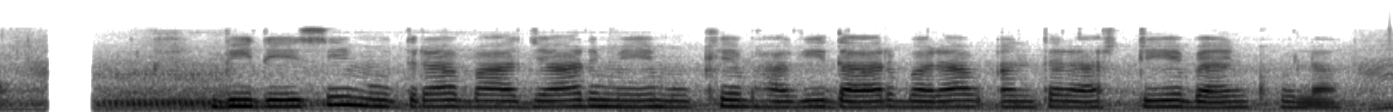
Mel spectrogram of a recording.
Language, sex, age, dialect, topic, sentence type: Bhojpuri, female, 25-30, Western, banking, statement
